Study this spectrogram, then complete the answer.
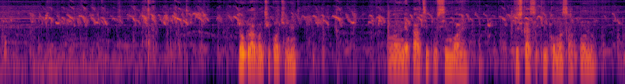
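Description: Many chicks chirp and peep constantly close by.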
